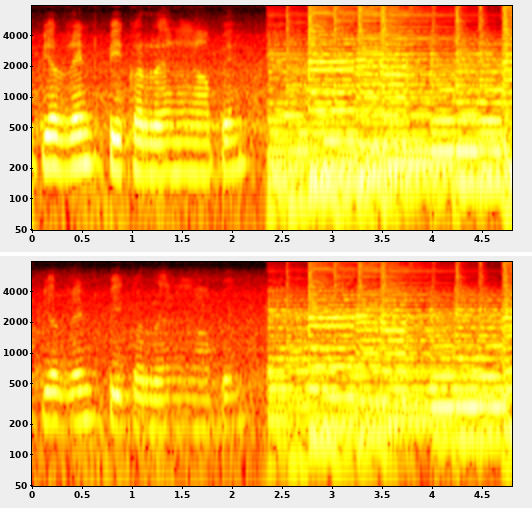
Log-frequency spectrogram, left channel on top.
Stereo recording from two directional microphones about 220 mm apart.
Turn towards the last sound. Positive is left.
turn(degrees=0)  # may be behind; listen again after turning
